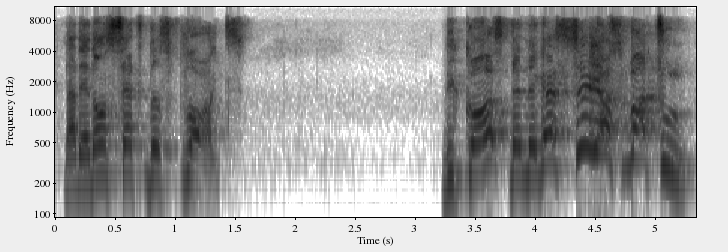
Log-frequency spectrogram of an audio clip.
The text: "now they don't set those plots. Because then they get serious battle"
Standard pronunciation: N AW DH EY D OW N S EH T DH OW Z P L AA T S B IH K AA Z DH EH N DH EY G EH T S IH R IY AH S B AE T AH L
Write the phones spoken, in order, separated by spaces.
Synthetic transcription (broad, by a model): N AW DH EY D OW N S EH T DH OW S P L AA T B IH K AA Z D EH N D EY G EH T S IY R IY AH S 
